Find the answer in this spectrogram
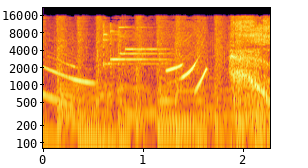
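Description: Upbeat background music with whistle-like cartoon sound effects that glide in pitch: a falling glide at the start, then two quick rising glides a little past halfway.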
